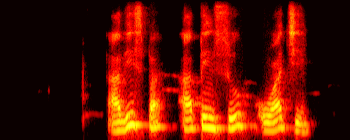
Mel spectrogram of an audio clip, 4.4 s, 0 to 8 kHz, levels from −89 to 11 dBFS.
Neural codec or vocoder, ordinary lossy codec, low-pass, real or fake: codec, 16 kHz in and 24 kHz out, 1 kbps, XY-Tokenizer; Opus, 32 kbps; 7.2 kHz; fake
